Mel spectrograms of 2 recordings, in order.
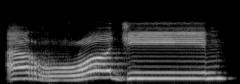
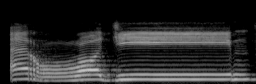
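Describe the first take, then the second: First: The ra is pushed with a sudden extra stress. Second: The ra is said plainly, without a pushed stress. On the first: The speaker calls it wrong. "Kalau naber" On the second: The speaker calls it right. "Ketika dijelaskan gini"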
